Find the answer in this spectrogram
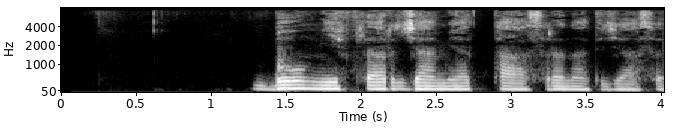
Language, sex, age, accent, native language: Uzbek, male, 25-34, Surxondaryo, Uzbek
